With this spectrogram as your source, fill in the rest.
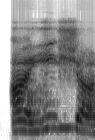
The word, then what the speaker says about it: Ayesha: Um, Ayesha has 3. Ayesha has 3 in her name.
